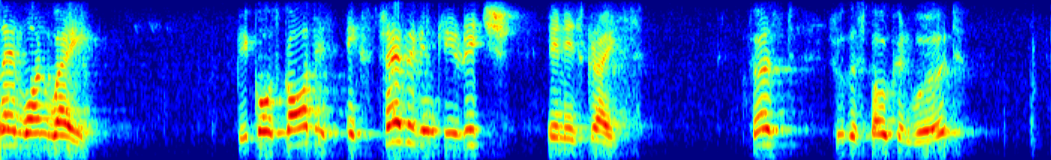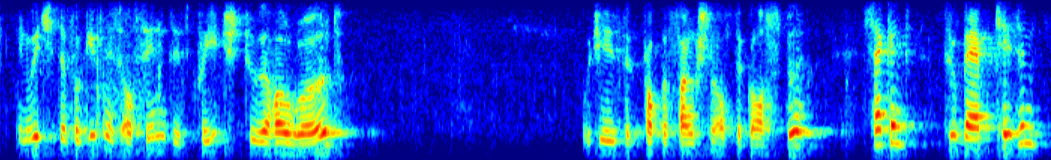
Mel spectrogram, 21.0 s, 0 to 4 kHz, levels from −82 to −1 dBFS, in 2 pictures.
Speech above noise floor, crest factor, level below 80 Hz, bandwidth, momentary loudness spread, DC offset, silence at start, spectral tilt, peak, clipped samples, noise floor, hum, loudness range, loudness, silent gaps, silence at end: 47 dB; 18 dB; -62 dBFS; 4 kHz; 18 LU; under 0.1%; 0 s; -7.5 dB/octave; 0 dBFS; under 0.1%; -64 dBFS; none; 11 LU; -17 LUFS; none; 0.15 s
